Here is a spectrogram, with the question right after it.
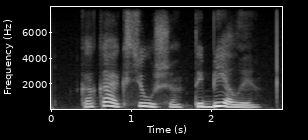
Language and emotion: Russian, angry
